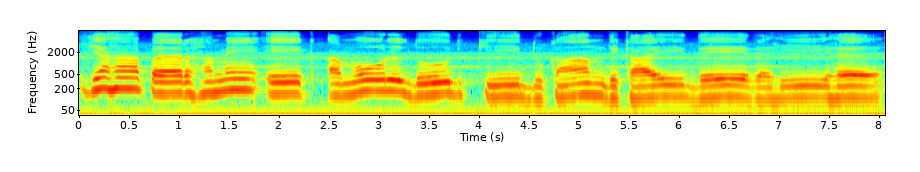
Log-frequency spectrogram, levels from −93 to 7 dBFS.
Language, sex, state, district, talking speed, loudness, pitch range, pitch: Hindi, male, Rajasthan, Jaipur, 90 wpm, -14 LUFS, 120-155 Hz, 135 Hz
